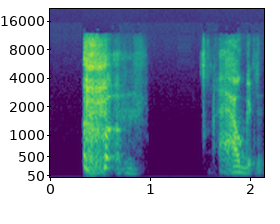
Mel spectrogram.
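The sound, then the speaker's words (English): A harsh, noisy cough comes from someone talking into a microphone. After a short silence, another rough, throaty burst follows. “not coughing would be good in the middle of the podcast”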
